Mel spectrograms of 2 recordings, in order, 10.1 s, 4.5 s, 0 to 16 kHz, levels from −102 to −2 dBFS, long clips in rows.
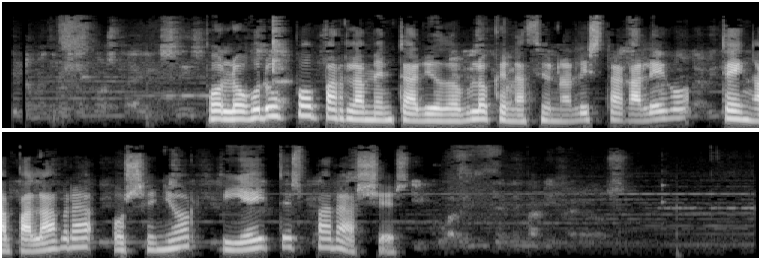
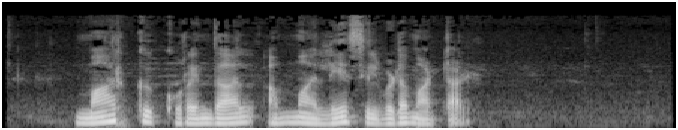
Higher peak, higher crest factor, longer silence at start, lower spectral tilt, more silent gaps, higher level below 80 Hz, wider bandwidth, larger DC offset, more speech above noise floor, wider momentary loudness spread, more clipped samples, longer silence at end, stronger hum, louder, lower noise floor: about the same, -2 dBFS vs -4 dBFS; about the same, 20 dB vs 20 dB; about the same, 0.4 s vs 0.5 s; second, -5.5 dB/octave vs -7 dB/octave; neither; second, -72 dBFS vs -42 dBFS; about the same, 11.5 kHz vs 11.5 kHz; neither; about the same, 38 dB vs 38 dB; first, 19 LU vs 7 LU; neither; first, 2.05 s vs 1.4 s; neither; about the same, -20 LUFS vs -22 LUFS; about the same, -58 dBFS vs -59 dBFS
